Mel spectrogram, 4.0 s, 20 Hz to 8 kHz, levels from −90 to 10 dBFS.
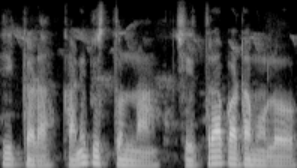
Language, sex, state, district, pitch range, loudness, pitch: Telugu, male, Andhra Pradesh, Sri Satya Sai, 80-105 Hz, -19 LUFS, 90 Hz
